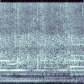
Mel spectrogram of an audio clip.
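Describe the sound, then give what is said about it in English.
An audience claps together as a clap offering to God, a dense, steady wash of applause with a sustained musical tone ringing underneath the whole time. “Give God one more good clap offering tonight.”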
